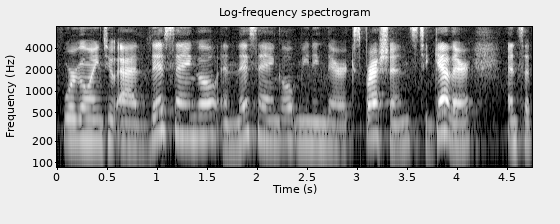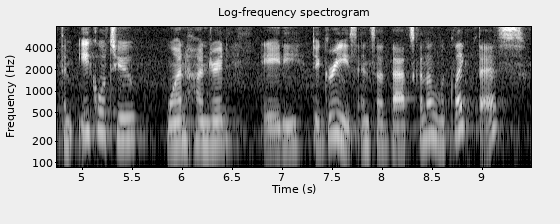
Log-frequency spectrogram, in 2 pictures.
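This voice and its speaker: A woman teacher losing her voice, a little hoarse and coughing now and then, talks through geometry review problems one step at a time. She keeps putting questions to her students and answering them herself, at an ordinary pitch, with a faint hiss behind her. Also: moderate pace, a little mellow. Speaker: math teacher. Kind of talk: recorded test review lesson.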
